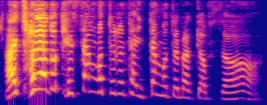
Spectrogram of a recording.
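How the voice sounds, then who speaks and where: A woman pastor delivers a fiery sermon with a high, bright voice. Her pitch swings widely as she scolds, hurls crude insults and moves between quiet asides and sudden shouts. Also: sing-song, fast. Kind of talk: expository sermon.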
